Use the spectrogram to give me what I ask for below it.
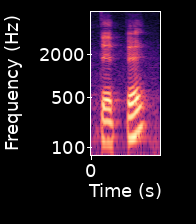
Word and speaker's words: d'épée: and that would be spelled, that would be pronounced d'épée, which is a reference to the noblesse d'épée,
